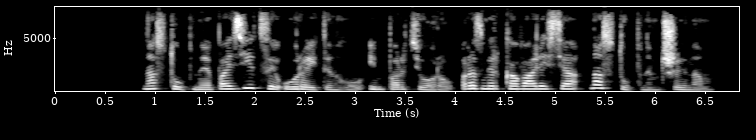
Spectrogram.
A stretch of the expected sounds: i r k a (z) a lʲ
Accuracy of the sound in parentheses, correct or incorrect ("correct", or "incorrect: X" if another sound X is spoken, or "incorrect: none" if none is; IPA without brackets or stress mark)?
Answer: incorrect: v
